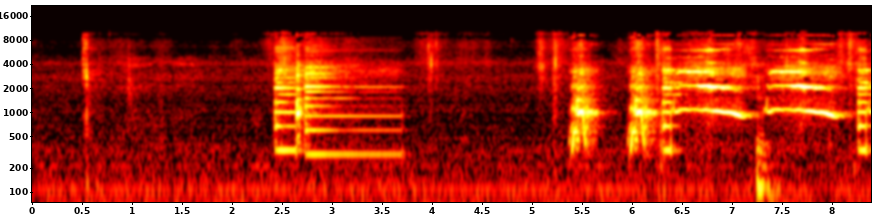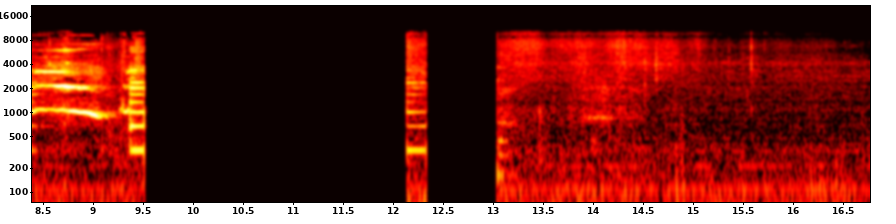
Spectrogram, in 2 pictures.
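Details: Domestic cats indoors, a Norwegian Forest Cat and a Ragamuffin, in a quarrel being broken up: one steady drawn-out cry, then four arching meows in quick succession, followed by a pause and a couple of faint clicks.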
